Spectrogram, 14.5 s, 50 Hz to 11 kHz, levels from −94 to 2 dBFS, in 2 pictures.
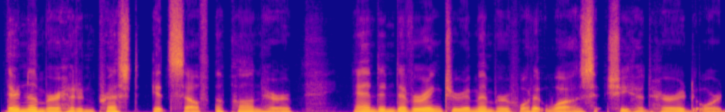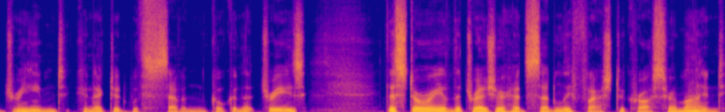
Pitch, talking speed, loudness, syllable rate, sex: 115 Hz, 150 wpm, -19 LUFS, 4.6 syllables/s, male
